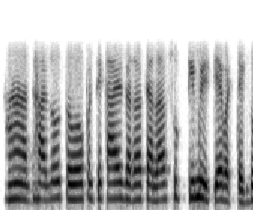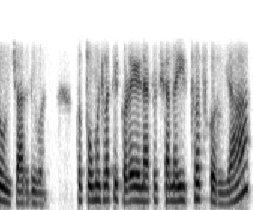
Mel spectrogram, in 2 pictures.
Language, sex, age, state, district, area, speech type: Marathi, female, 60+, Maharashtra, Kolhapur, urban, conversation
